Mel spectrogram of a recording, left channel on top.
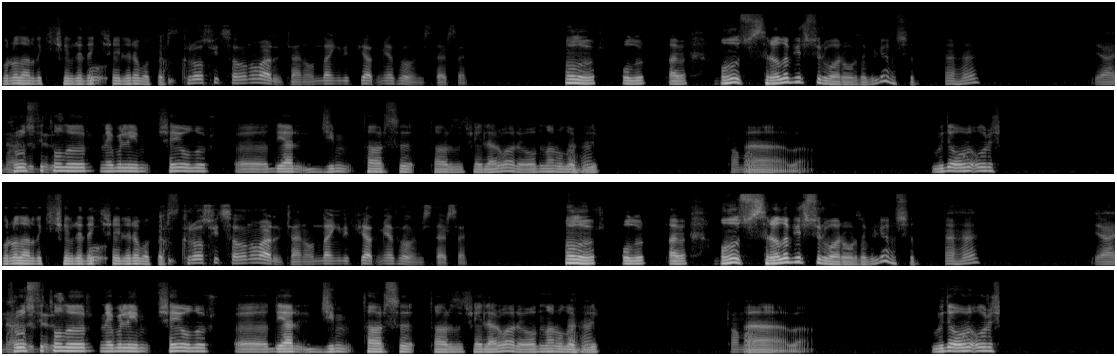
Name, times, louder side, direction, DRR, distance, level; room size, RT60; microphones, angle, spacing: voice 1, 0.0-1.8 5.6-5.9 6.2-9.1 11.2-13.2 13.5-17.1 18.5-19.2 20.4-21.1, right 4 dB, 25° right, 0.4 m, -28 dB
voice 2, 1.6-4.7 9.4-9.8 10.9-11.8 16.8-17.1 18.4-18.7, right 3 dB, 55° right, 1.9 m, -36 dB
open air
head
